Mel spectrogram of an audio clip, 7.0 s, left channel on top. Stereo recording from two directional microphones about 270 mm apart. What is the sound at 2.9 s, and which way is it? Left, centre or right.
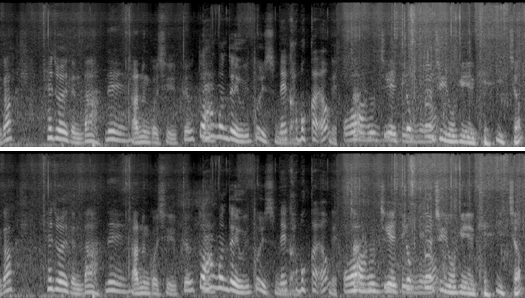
Speech, centre.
